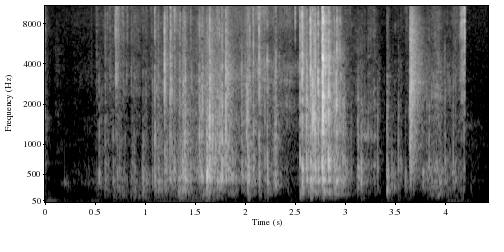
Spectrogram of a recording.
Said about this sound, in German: Natürlich, ich bin gleich wieder da. Der Verkäufer verschwindet kurz und man hört ihn in Kisten kramen.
